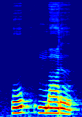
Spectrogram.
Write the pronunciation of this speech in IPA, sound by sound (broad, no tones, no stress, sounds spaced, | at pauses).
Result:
o kʷʰ ə̤ ŋ͡m ɑ ɾ ə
